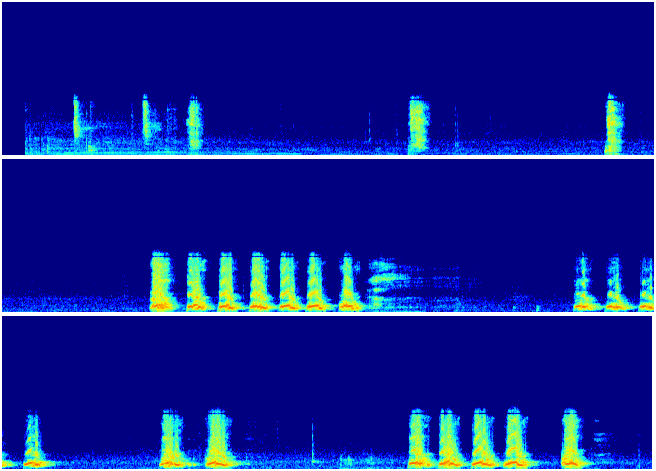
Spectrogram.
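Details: A dog in Hódmezővásárhely, Hungary, barks in sharp, rapid bursts of four to six barks with pauses between.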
